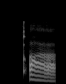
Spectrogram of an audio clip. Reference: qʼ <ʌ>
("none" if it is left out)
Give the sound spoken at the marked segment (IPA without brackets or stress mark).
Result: a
